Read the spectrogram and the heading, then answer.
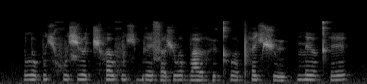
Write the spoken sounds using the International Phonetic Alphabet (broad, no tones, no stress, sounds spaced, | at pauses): l ʊ p ʊ ç xʷ e ɕ y ə̯ t͡ʃʰ ɐ xʷ ɛ ç b e s ɐ ʃ u ə̯ b a ə̯ h y kʰ ʊ ə̯ pʰ ɛ ç ʃ y | n e ə̯ kʰ e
